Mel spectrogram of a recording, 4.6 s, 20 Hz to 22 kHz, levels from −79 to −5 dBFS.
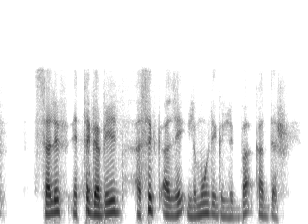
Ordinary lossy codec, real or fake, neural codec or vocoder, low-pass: Opus, 32 kbps; fake; codec, 16 kHz, about 1 kbps, DyCAST, with the encoder's durations; 7.2 kHz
